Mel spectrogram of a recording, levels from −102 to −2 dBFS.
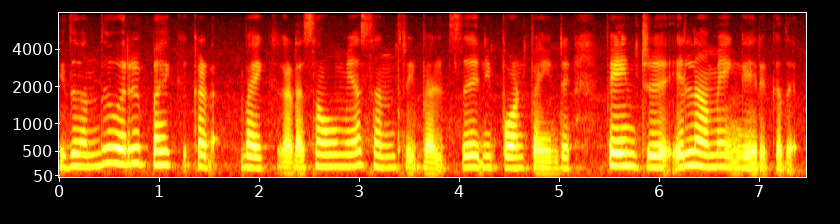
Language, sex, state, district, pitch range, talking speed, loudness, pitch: Tamil, female, Tamil Nadu, Kanyakumari, 195-230 Hz, 110 wpm, -17 LUFS, 215 Hz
